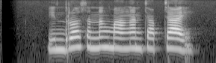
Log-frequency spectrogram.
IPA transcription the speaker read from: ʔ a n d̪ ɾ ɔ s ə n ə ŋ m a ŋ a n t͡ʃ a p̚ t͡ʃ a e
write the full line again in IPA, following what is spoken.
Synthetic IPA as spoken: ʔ i n d̪ ɾ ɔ s ə n ə ŋ m a ŋ a n t͡ʃ a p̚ t͡ʃ a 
